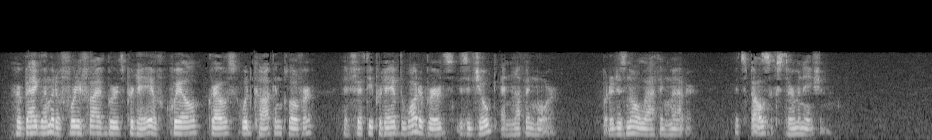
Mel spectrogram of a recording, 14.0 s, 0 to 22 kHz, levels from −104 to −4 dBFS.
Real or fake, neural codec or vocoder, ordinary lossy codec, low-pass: real; none; AAC, 24 kbps; 5.4 kHz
